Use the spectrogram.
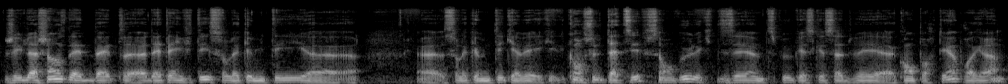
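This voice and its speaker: A middle-aged man with a Quebec French accent speaks in a low register. He talks as an interview guest, in a conversational, halting way, often doubling back on words as he explains. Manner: halting, repeats words while recounting. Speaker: college animation teacher, interview guest.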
